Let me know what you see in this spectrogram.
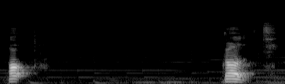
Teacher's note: the o sound is much like the long o in english except for shorter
